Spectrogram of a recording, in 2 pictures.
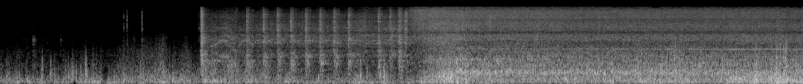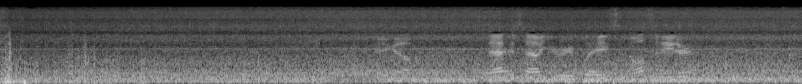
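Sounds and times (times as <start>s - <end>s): starter motor cranking: 2.0s - 7.8s
car engine idling: 2.0s - 16.0s.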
